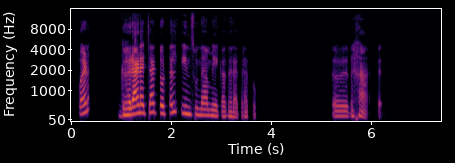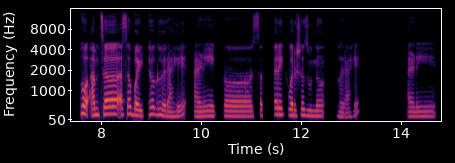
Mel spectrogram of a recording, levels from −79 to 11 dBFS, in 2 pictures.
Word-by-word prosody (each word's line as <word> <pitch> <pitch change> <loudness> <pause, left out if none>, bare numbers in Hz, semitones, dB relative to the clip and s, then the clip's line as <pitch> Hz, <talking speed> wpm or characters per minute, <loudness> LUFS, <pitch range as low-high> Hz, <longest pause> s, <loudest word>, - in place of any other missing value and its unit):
पण 250 +5 +4 0.6
घराण्याच्या 240 +8 +7
टोटल 260 +3 +1
3 250 -3 0
सुना 205 -3 -3
आम्ही 185 -2 -3
एका 160 -1 -7
घरात 155 -3 -8
राहतो. 75 - -14 1.5
तरं 165 0 -7
हां. - - -4 0.2
तरं - - -17 1.4
हो. 255 - +6 0.2
आमचं 225 +3 +4
असं 240 +3 -1
बैठ 185 +1 0
घर 195 -5 -3
आहे. 160 +5 -6 0.2
आणि 160 +1 -4
एक 165 +1 -11
अ, 165 -1 -3
सत्तर 185 +4 -6
एक 210 -1 -3
वर्ष 185 -1 -1
जुनं 170 -1 -5 0.3
घर 150 -2 -10
आहे. 150 - -13 1.0
आणि 160 +1 -9
180 Hz, 115 wpm, -25 LUFS, 165-220 Hz, 1.5 s, घराण्याच्या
